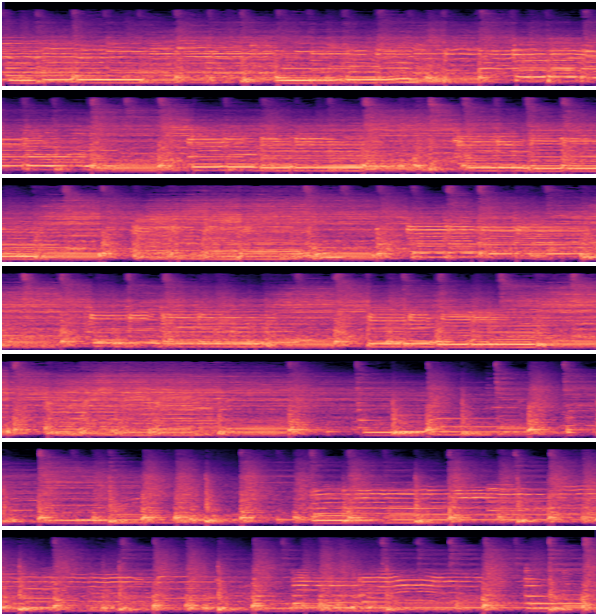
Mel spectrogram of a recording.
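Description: Live rock band playing an instrumental passage: electric guitar over a drum kit with dense drumming. The level dips about two-thirds of the way in, leaving the drum hits more to the fore.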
